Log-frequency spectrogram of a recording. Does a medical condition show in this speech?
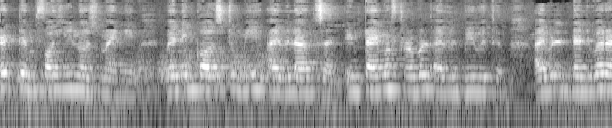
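No.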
